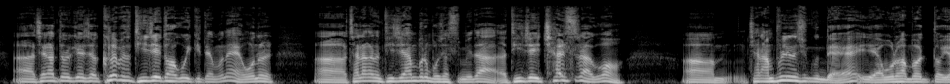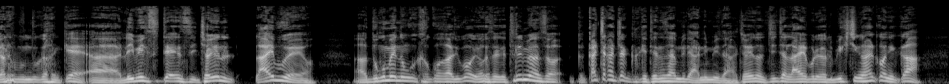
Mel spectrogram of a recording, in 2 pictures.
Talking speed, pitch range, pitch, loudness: 435 characters per minute, 115-155 Hz, 130 Hz, -19 LUFS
